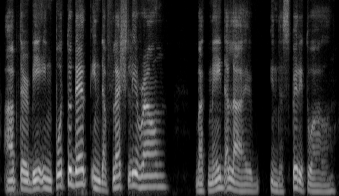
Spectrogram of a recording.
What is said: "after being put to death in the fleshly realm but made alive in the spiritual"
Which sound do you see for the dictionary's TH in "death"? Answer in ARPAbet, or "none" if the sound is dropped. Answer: T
